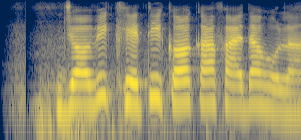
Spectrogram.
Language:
Bhojpuri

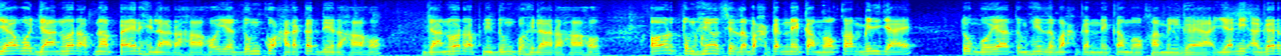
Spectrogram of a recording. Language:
Indonesian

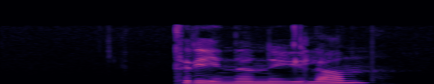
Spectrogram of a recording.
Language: Norwegian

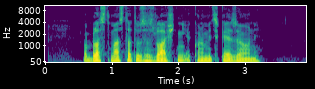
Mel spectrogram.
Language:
Czech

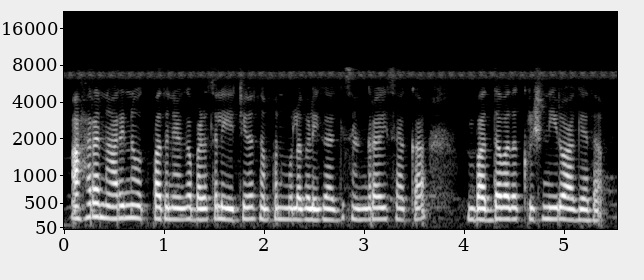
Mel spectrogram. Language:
Kannada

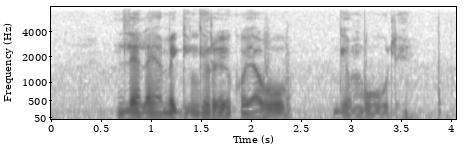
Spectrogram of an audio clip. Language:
Tsonga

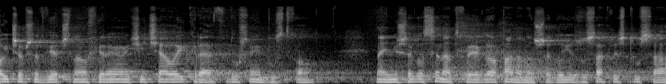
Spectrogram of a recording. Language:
Polish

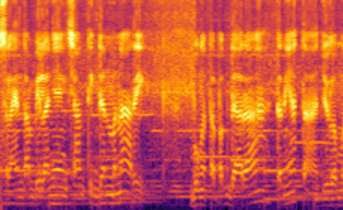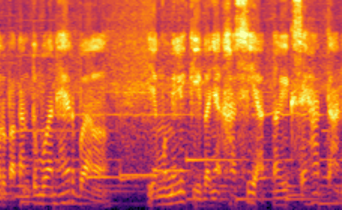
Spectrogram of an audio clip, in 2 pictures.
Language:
Indonesian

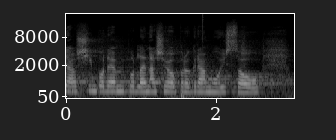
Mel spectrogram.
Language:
Czech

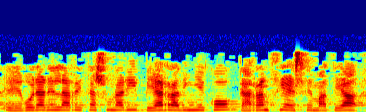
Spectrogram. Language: Basque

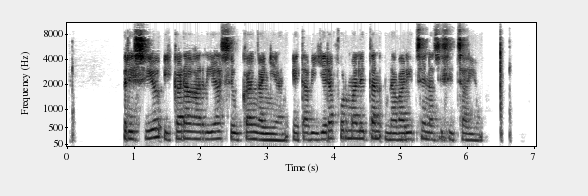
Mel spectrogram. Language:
Basque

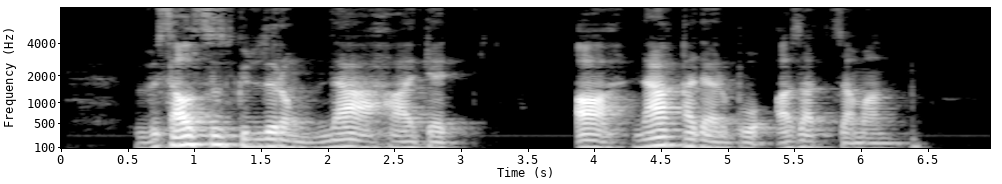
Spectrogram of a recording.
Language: Uyghur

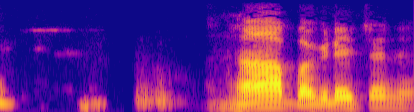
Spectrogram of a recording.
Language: Gujarati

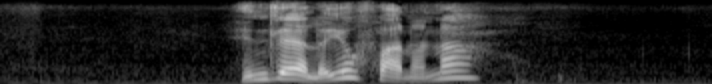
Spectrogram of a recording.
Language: Tsonga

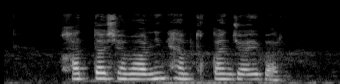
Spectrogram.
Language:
Uzbek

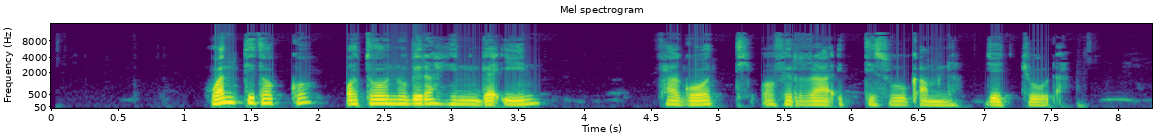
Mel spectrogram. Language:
Oromo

